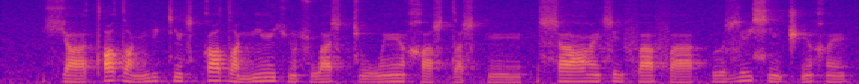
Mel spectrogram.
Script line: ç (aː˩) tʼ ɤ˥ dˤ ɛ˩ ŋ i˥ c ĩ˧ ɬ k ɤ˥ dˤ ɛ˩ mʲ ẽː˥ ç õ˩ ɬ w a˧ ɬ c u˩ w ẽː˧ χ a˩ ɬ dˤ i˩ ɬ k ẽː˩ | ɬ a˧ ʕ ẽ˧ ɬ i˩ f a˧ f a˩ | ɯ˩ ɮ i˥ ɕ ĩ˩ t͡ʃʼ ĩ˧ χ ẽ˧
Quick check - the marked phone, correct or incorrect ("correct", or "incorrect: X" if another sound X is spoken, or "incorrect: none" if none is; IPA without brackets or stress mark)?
correct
